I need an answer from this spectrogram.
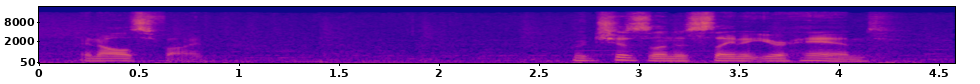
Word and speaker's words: Ghislaine: from me I'm pretty that is how they pronounced it right it was it was jlin gosh your name straight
